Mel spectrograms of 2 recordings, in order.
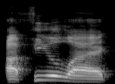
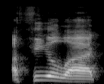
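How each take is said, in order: Both takes have the same delivery.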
